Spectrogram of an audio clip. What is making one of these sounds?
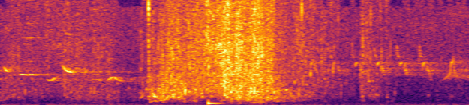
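A fish splashes into calm water.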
